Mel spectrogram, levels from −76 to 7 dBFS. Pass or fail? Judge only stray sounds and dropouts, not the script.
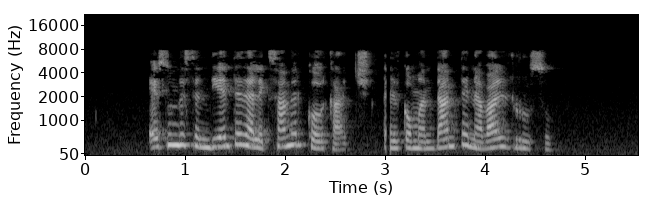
fail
